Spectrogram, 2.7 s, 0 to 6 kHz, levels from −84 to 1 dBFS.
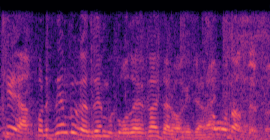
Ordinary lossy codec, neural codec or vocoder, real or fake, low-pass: none; vocoder, 22.05 kHz, 80 mel bands, WaveNeXt; fake; 5.4 kHz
